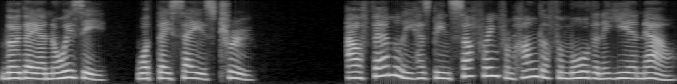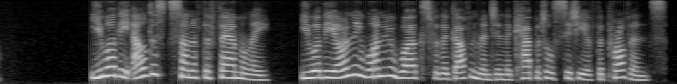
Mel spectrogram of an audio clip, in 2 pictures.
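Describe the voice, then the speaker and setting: Gentle pleading aunt, voiced by a man, soft tone, raised pitch, dry close sound. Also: normal speed, hardly any pauses, no room sound, natural voice. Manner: soft, peaceful tone. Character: gentle peacemaking aunt, adult woman.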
